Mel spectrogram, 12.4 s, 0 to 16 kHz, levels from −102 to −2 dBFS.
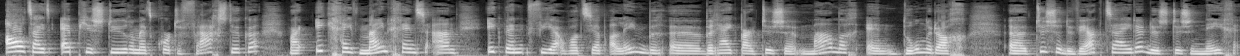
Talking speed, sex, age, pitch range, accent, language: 145 wpm, female, 20-39, 185-235 Hz, Dutch, Dutch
